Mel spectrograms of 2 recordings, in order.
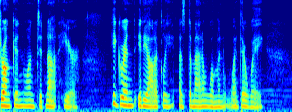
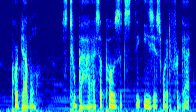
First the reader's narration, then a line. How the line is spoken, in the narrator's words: In undertone, the man muttered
